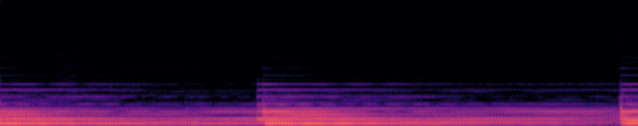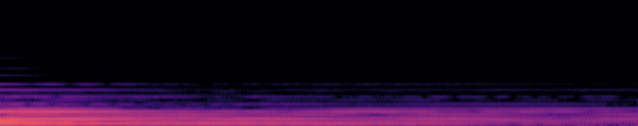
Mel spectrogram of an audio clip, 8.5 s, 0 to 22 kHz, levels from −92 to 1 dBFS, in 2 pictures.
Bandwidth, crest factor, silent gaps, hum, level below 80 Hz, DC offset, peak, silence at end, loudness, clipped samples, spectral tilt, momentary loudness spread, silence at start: 1.5 kHz; 16 dB; none; none; -62 dBFS; under 0.1%; -20 dBFS; 0 s; -37 LUFS; under 0.1%; -13.5 dB/octave; 16 LU; 0 s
